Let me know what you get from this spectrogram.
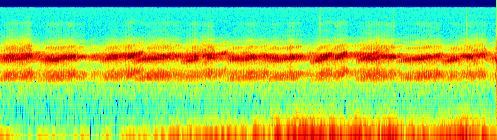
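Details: A spring wetland full of frogs, recorded live without looping. The steady, buzzing chorus runs throughout in two stacked pitch bands. A low rumble builds beneath it in the second half.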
